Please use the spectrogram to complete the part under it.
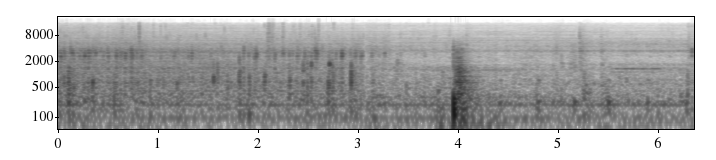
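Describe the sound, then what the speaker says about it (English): Beef shank broth boils hard in a pot, giving a steady close bubbling and crackling with one sharp clink partway through. "All right, you can see we're boiling it good."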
